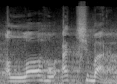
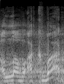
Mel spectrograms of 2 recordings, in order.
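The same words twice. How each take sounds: First: The k in Akbar sounds like ch. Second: Akbar is said with a plain k sound. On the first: The speaker calls it wrong. "Jadi kaf jadi ca" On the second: The speaker calls it right. "Dia tak baca Allahu Akbar"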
